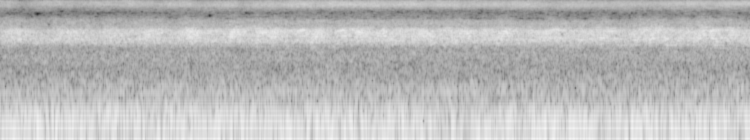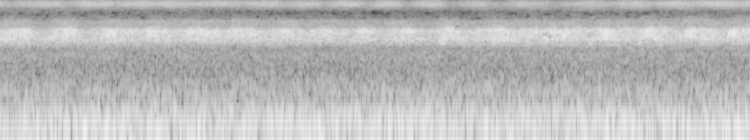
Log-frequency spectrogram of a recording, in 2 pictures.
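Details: Summer cicada chorus at Gomsol Nuri Forest in the Sihwa area of Korea: continuous shrill buzzing layered in high bands, gently pulsing in loudness, over a soft low background rumble.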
